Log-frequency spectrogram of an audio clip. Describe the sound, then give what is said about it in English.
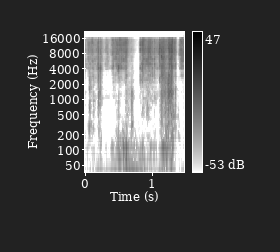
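Paper rustling and crinkling in a quick run of irregular crackly bursts, with a few sharper crunchy scrunches, as someone searches for a pencil and paper, with no talking over it. “One second, let me go find a pencil. Pencil. Paper. What is this paper? It is paper.”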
